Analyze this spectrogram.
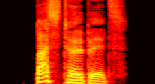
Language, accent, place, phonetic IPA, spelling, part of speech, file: German, Germany, Berlin, [ˈbasˌtœlpl̩s], Basstölpels, noun, De-Basstölpels.ogg
- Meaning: genitive singular of Basstölpel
